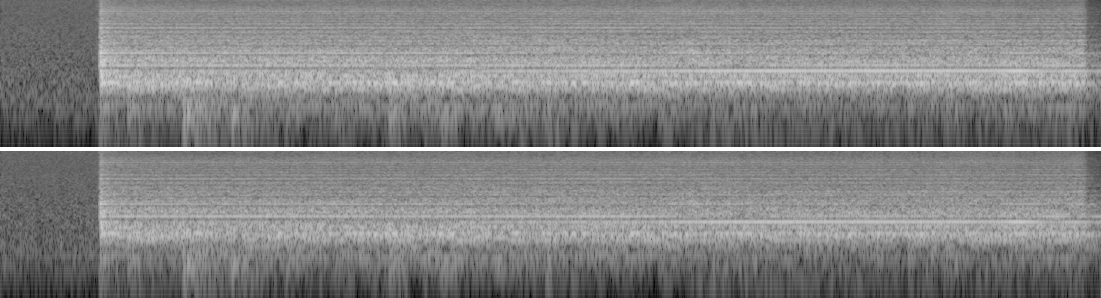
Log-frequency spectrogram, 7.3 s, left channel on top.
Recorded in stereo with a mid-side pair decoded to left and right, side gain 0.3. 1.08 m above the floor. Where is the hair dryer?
40° left, 3 m.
